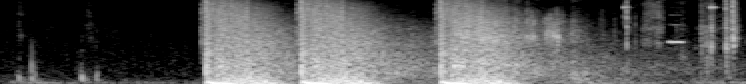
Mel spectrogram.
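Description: A pistol fires several loud, echoing shots in quick succession.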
